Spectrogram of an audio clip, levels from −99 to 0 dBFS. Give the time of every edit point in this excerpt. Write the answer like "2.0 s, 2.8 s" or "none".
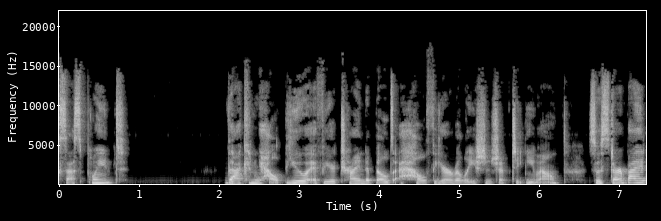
2.5 s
